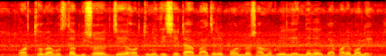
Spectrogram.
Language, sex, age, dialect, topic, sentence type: Bengali, male, <18, Northern/Varendri, banking, statement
